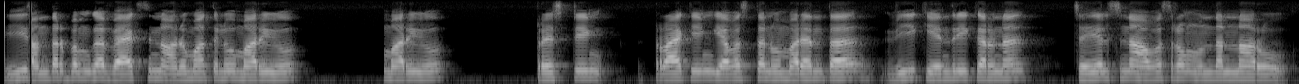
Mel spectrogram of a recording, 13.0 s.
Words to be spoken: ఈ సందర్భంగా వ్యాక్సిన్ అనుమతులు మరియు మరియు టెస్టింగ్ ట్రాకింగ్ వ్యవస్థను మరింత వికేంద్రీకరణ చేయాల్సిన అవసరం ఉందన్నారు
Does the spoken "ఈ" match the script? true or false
true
